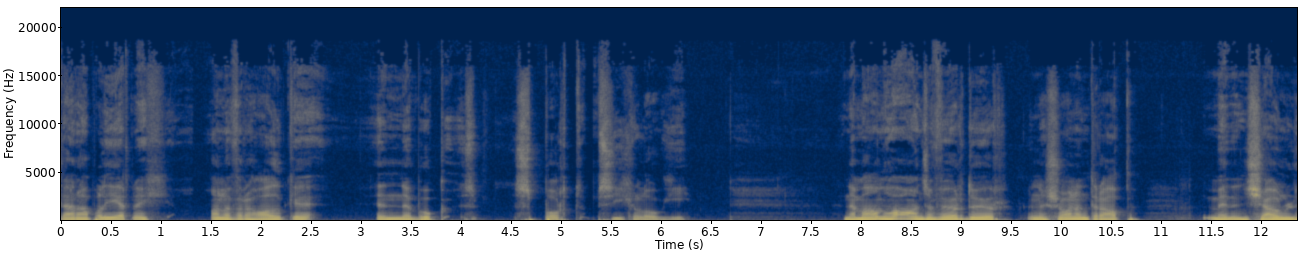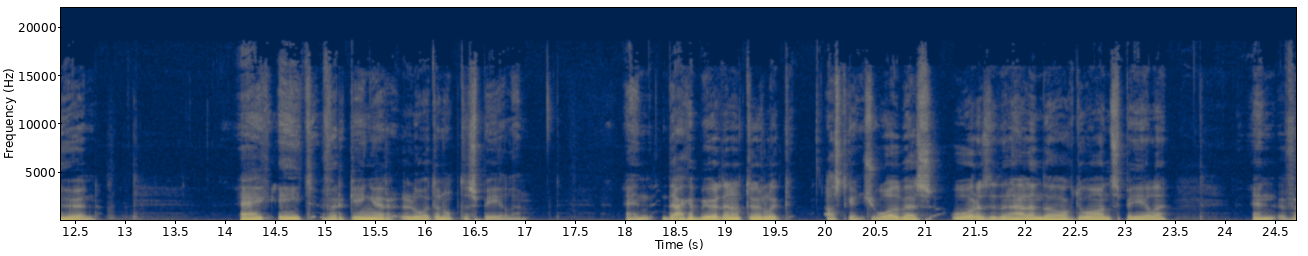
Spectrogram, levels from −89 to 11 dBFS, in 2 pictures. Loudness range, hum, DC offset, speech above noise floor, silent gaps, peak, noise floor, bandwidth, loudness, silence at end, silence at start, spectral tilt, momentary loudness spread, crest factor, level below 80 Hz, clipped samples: 6 LU; none; under 0.1%; 42 dB; none; -2 dBFS; -60 dBFS; 17.5 kHz; -20 LUFS; 0 s; 0 s; -7 dB/octave; 14 LU; 18 dB; -36 dBFS; under 0.1%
